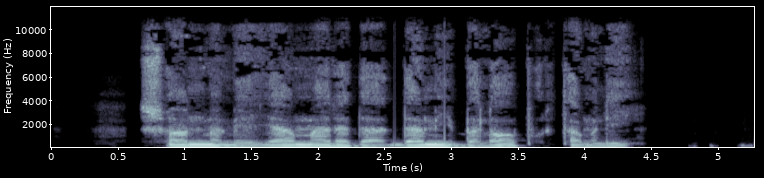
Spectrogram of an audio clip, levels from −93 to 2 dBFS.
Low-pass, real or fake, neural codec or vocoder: 10.8 kHz; real; none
